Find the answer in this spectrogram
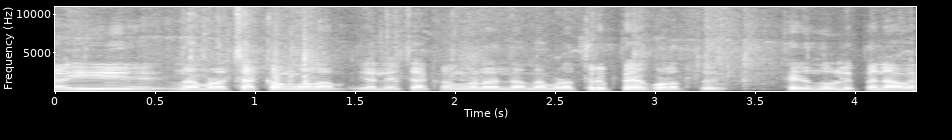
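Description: A man talking in Malayalam.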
